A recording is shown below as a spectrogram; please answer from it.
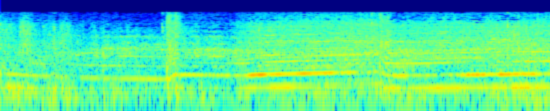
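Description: Race car engine held at partial throttle in a racing video game, a steady loud drone whose pitch eases down, then climbs and holds through brief shifts, with no talk over it.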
